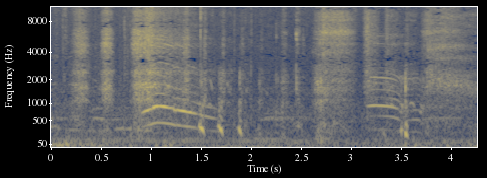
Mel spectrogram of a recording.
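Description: A young child's wordless vocalizing: a long drawn-out cry that rises and then falls in pitch about a second in, and a shorter falling one a little after three seconds, over wind rumbling on the microphone.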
